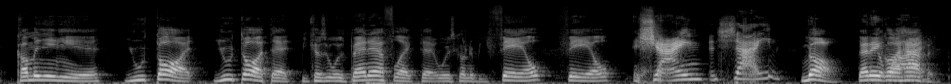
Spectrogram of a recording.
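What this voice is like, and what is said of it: Put-on Boston accent. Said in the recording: “in your best Boston accent”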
